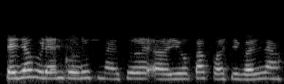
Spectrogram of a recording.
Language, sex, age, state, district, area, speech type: Goan Konkani, female, 18-30, Goa, Ponda, rural, conversation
